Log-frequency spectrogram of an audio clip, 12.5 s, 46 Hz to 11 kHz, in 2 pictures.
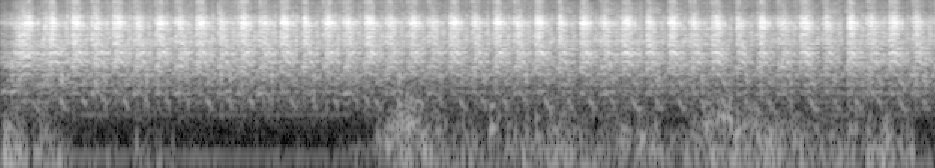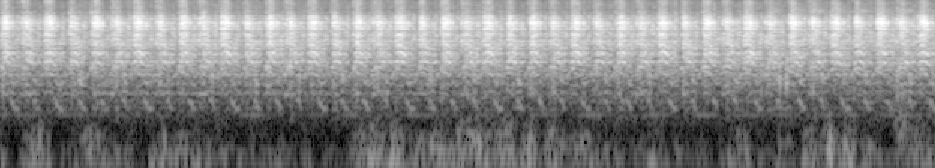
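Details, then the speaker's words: Classic Mini, hesitant running; compression 10 bar on cylinders 1, 2, 4 and 9 bar on 3; before plug cleaning and tune: catches after a few seconds into a slightly uneven lumpy idle; hard starting, sometimes fine, cause not yet found. "Is it always a bit of a peg to start? Sometimes it's alright, sometimes..."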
